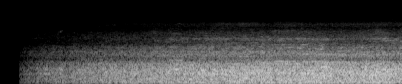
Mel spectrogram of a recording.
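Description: Echoing hubbub of a busy railway station concourse: many people's footsteps and chatter blurred into a steady roar under the high roof, fading in over the first two seconds.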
